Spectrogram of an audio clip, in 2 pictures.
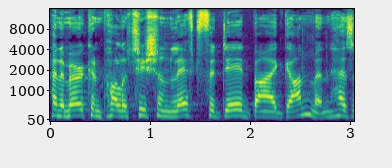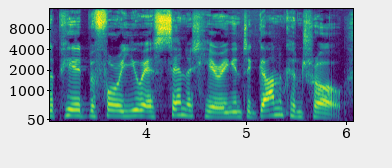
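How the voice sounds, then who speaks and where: A woman's voice: fairly low pitch, steady tone, a little fast. A woman with an Australian accent reading scripted television news as an anchor.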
